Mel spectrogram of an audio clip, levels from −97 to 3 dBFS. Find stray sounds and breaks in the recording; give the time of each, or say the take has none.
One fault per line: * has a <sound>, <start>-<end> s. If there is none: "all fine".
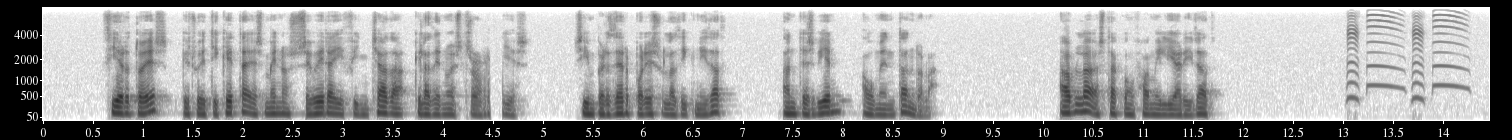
* has a dropout, 4.5-4.6 s
* has a squeak, 13.0-14.3 s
